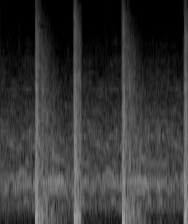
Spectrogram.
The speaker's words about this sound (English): Who lights firecrackers during the day? Those aren't firecrackers. They're gunshots, Timmy.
